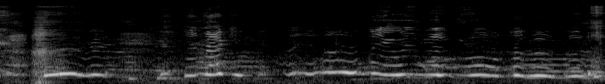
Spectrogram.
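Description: A young child cries and whimpers continuously, with a wavering, high-pitched wail broken by short sobbing breaths, close by and fairly loud, with no other sounds around it.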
